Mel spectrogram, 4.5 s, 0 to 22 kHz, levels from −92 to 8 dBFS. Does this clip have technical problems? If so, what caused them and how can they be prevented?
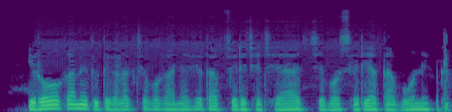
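Yes. The speech's treble sounds gritty and metallic throughout, and nothing reaches above 14.9 kHz. The likely cause is HE-AAC compression at a low rate, around 20 kbps. It keeps only the lower spectrum and rebuilds the treble from copied bands. Encode at a higher bitrate.

From 0.31 s to 3.88 s, a steady, raspy mains buzz sits roughly 35 dB below the speech. Its base is 60 Hz. Sharp switching spikes, twice per cycle, add harmonics into the kilohertz range. Use shielded cables and keep dimmers off the audio circuit.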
